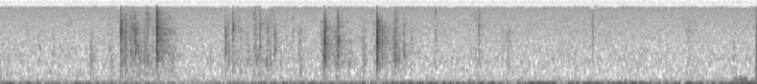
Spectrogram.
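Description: Fingertips type on a vintage beige Fujitsu Siemens full-size plastic keyboard with a hollow case, producing short, bright clacking taps in irregular bursts. A steady low hum runs underneath throughout.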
